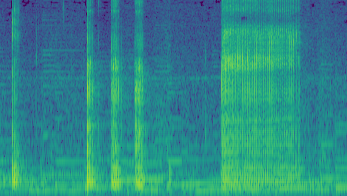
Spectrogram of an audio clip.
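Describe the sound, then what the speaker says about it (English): A baby makes a string of short, wet, buzzing fart noises with the mouth, several brief bursts followed by one longer spluttering raspberry, close and loud. "you like them fart noises?"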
